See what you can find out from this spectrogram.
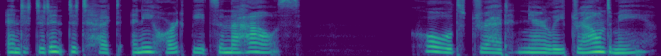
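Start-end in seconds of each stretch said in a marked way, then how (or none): none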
